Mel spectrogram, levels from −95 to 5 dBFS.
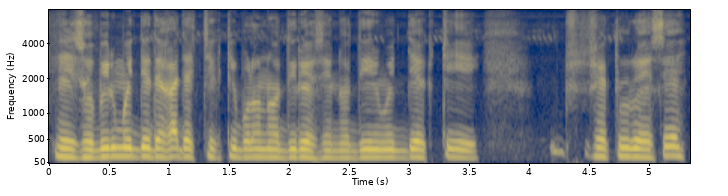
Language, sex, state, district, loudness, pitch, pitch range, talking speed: Bengali, male, Assam, Hailakandi, -16 LUFS, 155 Hz, 150-165 Hz, 155 wpm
